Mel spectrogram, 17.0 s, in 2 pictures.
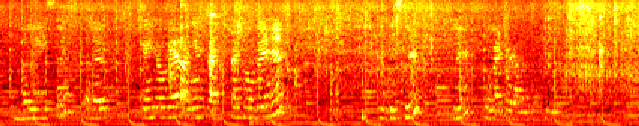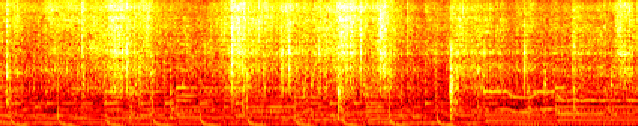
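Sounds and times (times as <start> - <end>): background music with low beat: 0.0 - 17.0
vegetables sizzling in a pan: 0.0 - 17.0
spoon stirring: 1.9 - 6.1.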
